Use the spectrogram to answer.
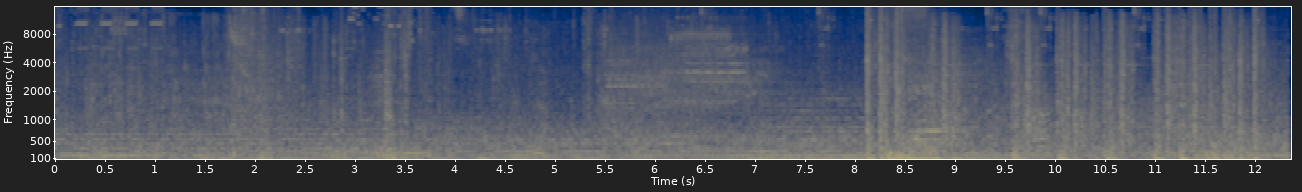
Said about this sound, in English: The enemy heard a gunshot, you think?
